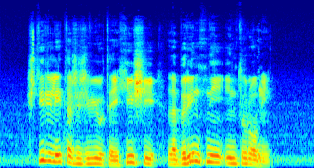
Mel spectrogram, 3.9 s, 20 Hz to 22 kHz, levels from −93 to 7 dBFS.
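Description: A speech clip with two brief bursts of damaged data in the compressed stream, at 0.40 s and from 3.20 to 3.24 s, where corrupted frames throw the decoder off sync before it recovers.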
